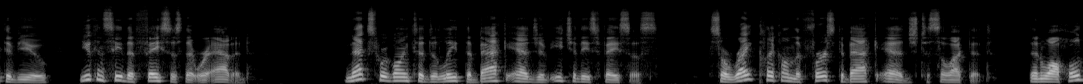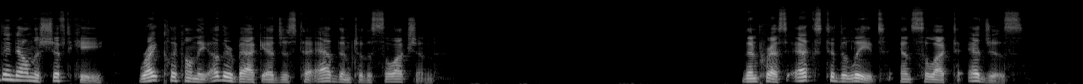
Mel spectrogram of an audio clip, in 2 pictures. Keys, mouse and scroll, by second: 8.1 right click, 12.0 shift+right click, 13.5 shift+right click, 14.8 shift+right click, 16.3 shift+right click, 17.7 shift+right click, 18.5 x.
